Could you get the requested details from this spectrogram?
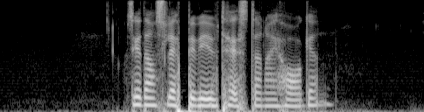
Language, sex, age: Swedish, female, 42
